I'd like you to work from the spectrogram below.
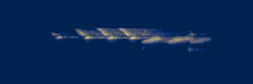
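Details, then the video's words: Ortolan bunting, al-bouh al-fassi in Morocco, on an assembled tape of wild bird songs: a short introductory note, then repeated bright descending whistles and a lower, longer closing phrase, against complete quiet. "شريط تغريد طائر البوح الفاسى"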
